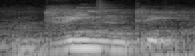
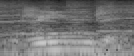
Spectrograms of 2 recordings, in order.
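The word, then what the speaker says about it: rinri: oreja o IRS es rindee sí la pronunciación de la r en quichua es como una doble r sí se asemeja sin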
